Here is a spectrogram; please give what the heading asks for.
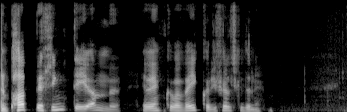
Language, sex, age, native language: Icelandic, male, 18-19, Icelandic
